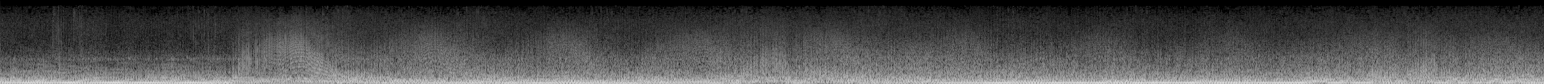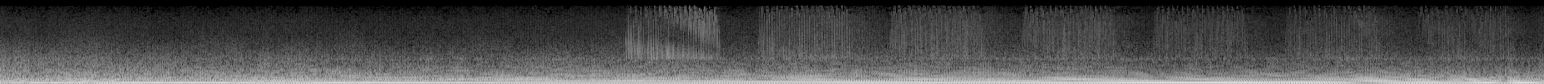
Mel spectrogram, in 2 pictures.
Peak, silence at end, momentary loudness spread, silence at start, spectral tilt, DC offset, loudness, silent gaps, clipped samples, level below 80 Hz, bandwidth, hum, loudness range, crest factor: -4 dBFS; 0 s; 5 LU; 0 s; -7 dB/octave; under 0.1%; -16 LUFS; none; under 0.1%; -18 dBFS; 16 kHz; none; 4 LU; 10 dB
